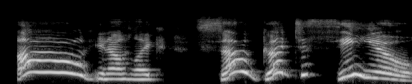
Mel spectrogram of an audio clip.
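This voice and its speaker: Using a put-on character voice, a woman talks very slowly at a high pitch. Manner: boisterous, cheerful greeting.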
